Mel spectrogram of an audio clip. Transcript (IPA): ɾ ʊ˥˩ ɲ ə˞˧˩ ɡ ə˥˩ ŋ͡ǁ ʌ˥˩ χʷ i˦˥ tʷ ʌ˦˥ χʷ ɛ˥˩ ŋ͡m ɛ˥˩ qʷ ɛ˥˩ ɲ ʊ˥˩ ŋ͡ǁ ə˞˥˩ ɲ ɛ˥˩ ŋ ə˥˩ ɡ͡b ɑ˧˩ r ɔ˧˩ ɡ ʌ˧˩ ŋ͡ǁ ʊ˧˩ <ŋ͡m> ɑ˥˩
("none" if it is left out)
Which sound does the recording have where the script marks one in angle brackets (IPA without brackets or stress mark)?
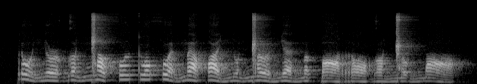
ŋ͡m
